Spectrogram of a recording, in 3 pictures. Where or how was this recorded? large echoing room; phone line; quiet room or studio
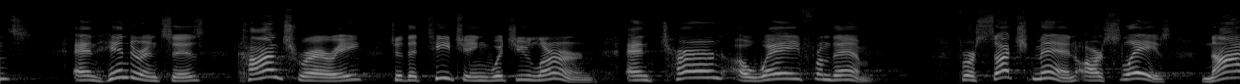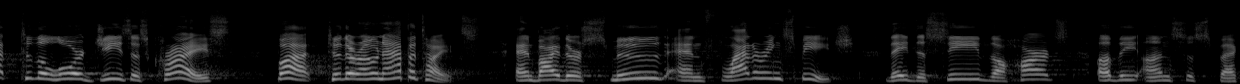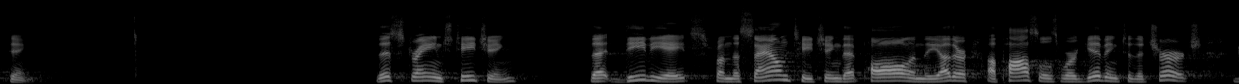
large echoing room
